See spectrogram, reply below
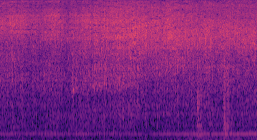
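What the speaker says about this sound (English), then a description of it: "Now all we have to do is just drop a couple of fish here." Fish dropped into hot oil fries with a steady, loud sizzle and crackle throughout, a constant hum underneath and two brief sharp pops near the end.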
